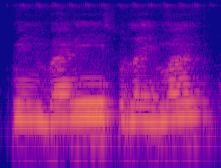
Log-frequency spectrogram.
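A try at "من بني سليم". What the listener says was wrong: Min Bani Sulaim. Bukan Sulaiman. Min Bani Sulaimin.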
